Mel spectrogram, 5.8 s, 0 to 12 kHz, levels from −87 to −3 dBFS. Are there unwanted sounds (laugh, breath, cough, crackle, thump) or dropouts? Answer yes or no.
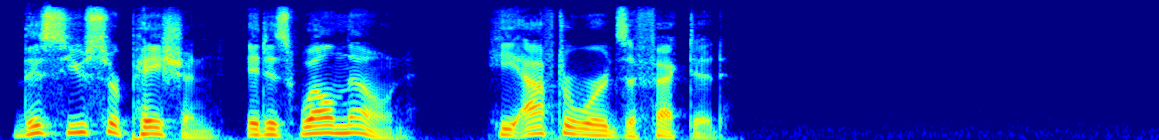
no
